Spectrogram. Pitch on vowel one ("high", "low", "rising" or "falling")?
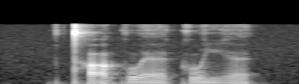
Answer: rising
